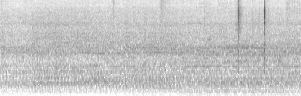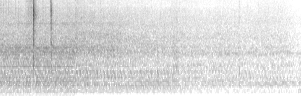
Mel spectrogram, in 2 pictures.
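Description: Sailing yacht's engine running steadily under way, with four sharp clicks in the middle as switches on the electrical panel are flipped to turn off the navigation lights. The engine sound drops lower and quieter in the second half.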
